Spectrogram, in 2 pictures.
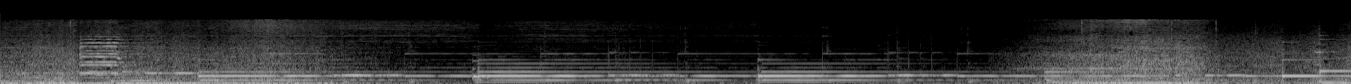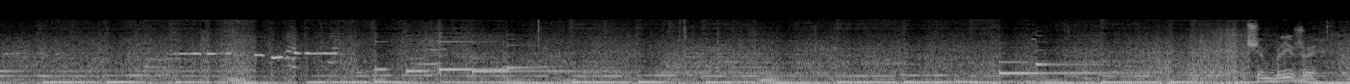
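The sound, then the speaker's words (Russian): Busy city street traffic roars steadily on the noisy Rue de Rivoli on the Right Bank, with car horns honking repeatedly, some long sustained blasts and shorter toots layered over the engine noise, and faint voices mixed in. “Но пора в седло и через новый мост, чтобы не застрять в Тюильри, на правый берег и шумную Риволи.”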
